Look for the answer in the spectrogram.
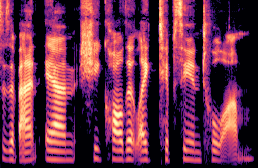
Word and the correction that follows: Tulum: It's Tulum. Like, the way you get, like, every city or country wrong, and I told you last time you said it wrong.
